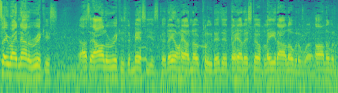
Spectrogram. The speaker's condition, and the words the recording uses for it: No condition.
